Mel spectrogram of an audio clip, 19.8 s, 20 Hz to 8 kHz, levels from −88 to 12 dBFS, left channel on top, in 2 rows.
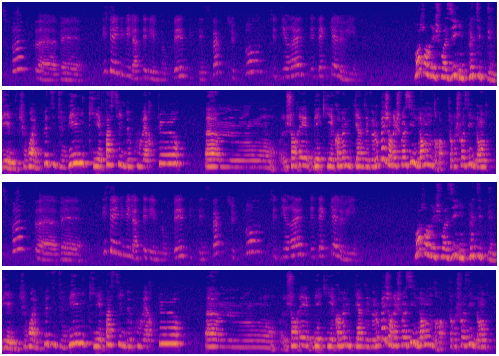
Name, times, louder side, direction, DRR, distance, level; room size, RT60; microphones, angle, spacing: voice 1, 0.2-1.6 2.0-3.6 3.9-7.1, right 1 dB, 5° right, -2 dB, 0.8 m, -44 dB
voice 2, 8.2-13.4 14.0-19.6, left 2 dB, 85° left, 4 dB, 0.7 m, -29 dB
4.2 x 2.0 x 2.8 m, 0.37 s
head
